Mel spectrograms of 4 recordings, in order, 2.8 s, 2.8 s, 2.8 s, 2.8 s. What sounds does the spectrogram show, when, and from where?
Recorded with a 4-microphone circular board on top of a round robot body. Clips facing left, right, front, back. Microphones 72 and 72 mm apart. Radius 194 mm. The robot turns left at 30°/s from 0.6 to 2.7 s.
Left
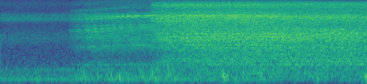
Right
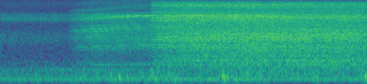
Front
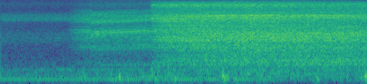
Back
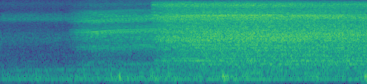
1.1 s a hiss: 25° right, 3 m; by 2.8 s 70° right, 3 m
